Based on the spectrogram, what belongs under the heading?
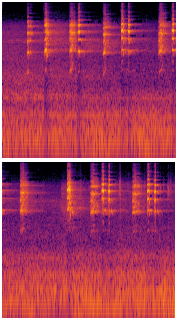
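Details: Red-wattled lapwing calling insistently: a rapid series of sharp, strident, metallic notes, sometimes paired or tripled, repeated throughout, with a steady low background hum.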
